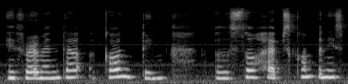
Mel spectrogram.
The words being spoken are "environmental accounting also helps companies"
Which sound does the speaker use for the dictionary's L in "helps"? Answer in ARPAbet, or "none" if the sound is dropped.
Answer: none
